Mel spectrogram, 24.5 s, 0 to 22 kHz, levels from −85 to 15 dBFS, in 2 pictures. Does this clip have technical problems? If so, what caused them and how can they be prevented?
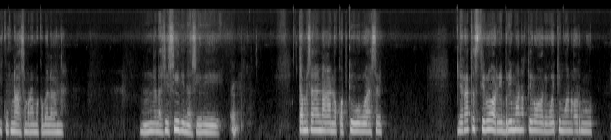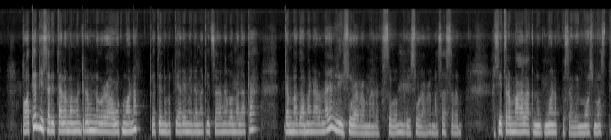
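Yes. At 11.46 s the speech skips ahead: about a fifth of a second of audio is missing, and the two sides of the cut are butted together with no silence or filler between them. Unlike a dropout, which leaves a hole or a muted gap, this is a direct jump forward, so the only sign is a clipped or lost fragment and an abrupt join. Audio was discarded in transit or by a jitter buffer that overflowed while later packets were already queued. Keeping the buffer from overflowing, through adequate capacity and gradual catch-up instead of bulk discards, prevents it.

From 12.02 to 12.43 s a jitter buffer speed-up follows. The speech runs at about 112% of normal rate, so it sounds briefly hurried, yet the pitch stays the same, which separates it from a resampling or clock-rate error that would raise the pitch too. 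The receiver was still holding excess delay and trimmed it by repeatedly removing pitch-period-sized slices, around 50 ms in total. Smoother network delivery, or a buffer that reduces latency more gently, would avoid the audible acceleration.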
